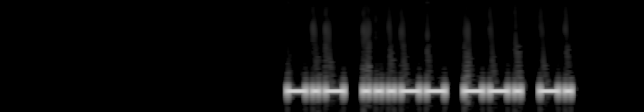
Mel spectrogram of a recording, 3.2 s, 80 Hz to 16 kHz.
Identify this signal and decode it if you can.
Morse code, heard as a keyed tone, about 38 wpm, 700 Hz. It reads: K3GN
